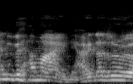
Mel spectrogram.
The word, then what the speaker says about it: Hermione: Harmony. And then the film comes out, and you're like, oh, it's Hermione, is it?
